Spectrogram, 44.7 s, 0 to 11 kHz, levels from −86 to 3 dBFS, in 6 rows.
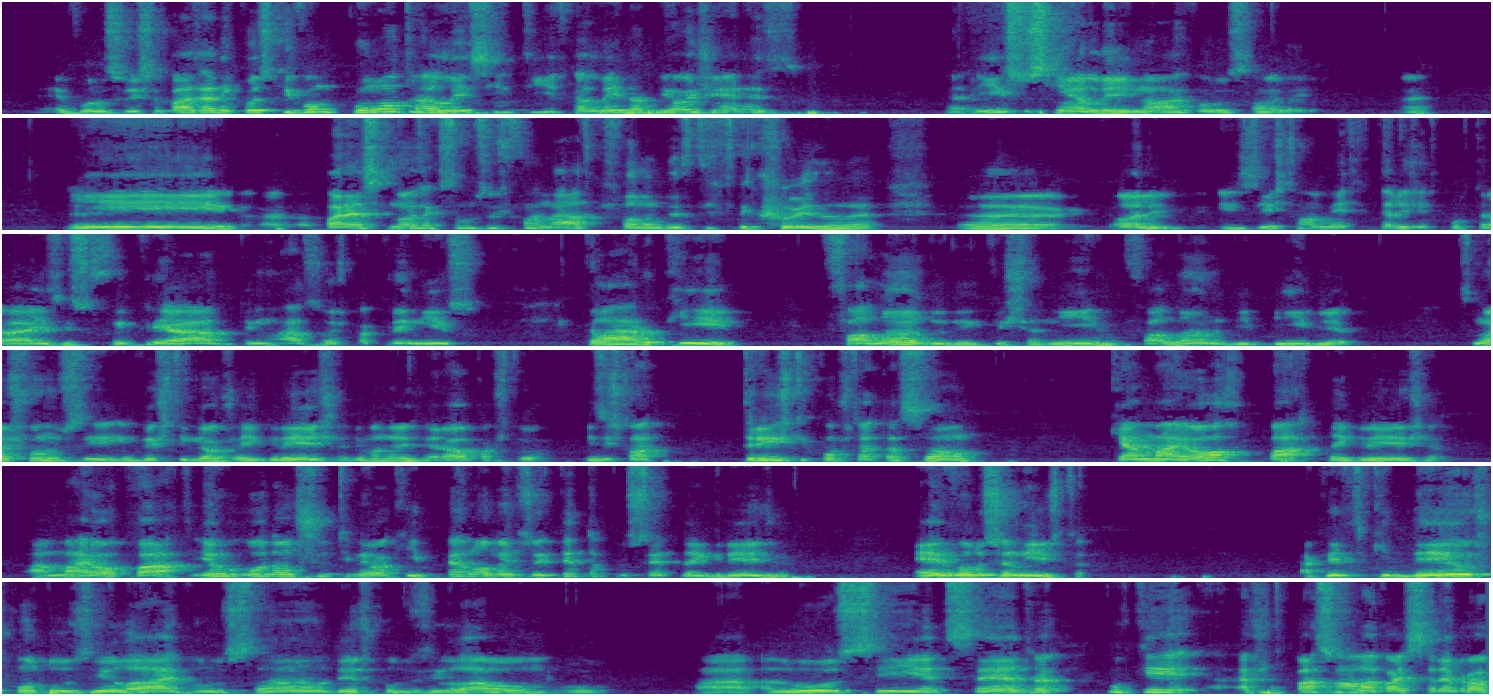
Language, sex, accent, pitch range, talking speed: Portuguese, male, Brazilian, 130-195 Hz, 165 wpm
